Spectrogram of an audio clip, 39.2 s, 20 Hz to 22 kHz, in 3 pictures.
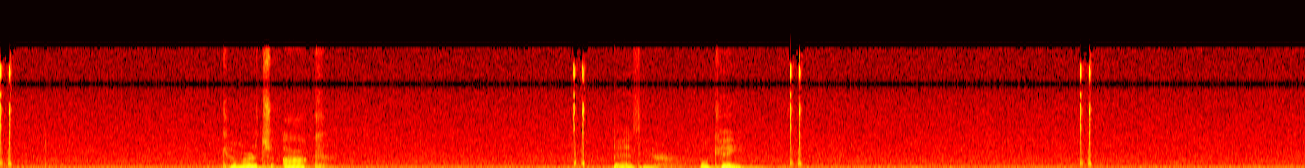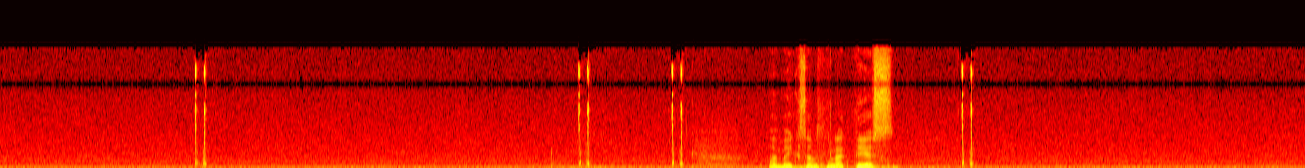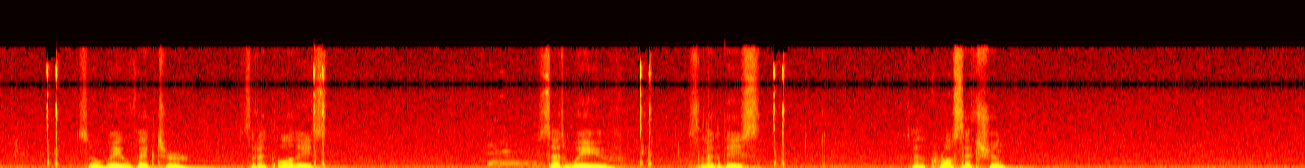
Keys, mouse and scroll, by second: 0.1 right click, 5.8 click, 20.4 scroll down 1, 22.0 click, 26.6 click, 32.6 click, 37.2 middle click, 38.5 scroll up 1.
